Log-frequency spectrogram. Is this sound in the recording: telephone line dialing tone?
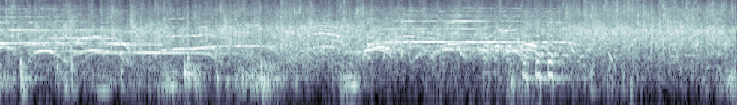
no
